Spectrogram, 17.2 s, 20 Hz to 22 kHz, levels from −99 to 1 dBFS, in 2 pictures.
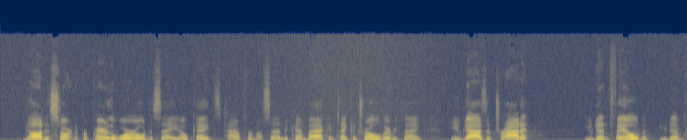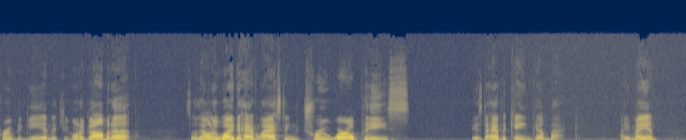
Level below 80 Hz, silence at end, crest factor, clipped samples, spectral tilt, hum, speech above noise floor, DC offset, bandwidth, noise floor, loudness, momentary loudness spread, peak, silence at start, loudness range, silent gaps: -56 dBFS; 0.4 s; 20 dB; under 0.1%; -4.5 dB/octave; none; 33 dB; under 0.1%; 17 kHz; -54 dBFS; -22 LUFS; 16 LU; -2 dBFS; 0.3 s; 8 LU; none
